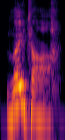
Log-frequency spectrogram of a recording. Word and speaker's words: Latah: But I played a round of golf at the it's pronounced Latah. I never could figure out how it was pronounced. The guy finally told me Latah Golf Course outside of Spokane.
